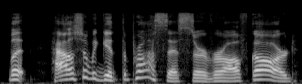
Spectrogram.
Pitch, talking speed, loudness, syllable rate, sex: 200 Hz, 200 wpm, -19 LUFS, 4.7 syllables/s, female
